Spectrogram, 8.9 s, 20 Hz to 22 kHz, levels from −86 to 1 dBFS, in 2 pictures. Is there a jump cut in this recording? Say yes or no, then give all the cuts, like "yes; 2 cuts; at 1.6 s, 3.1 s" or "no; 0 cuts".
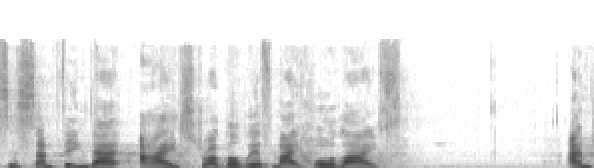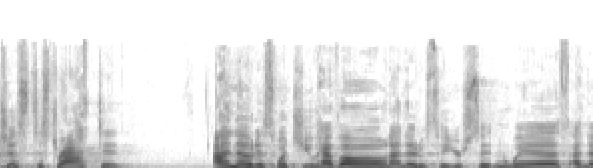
no; 0 cuts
